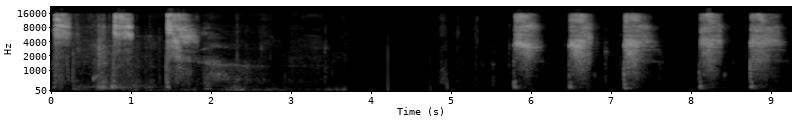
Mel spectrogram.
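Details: Male, from a compilation of rapid sneezing attacks in men: several sharp, explosive sneezes in quick succession after a brief pause; repeated sneezing fits.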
